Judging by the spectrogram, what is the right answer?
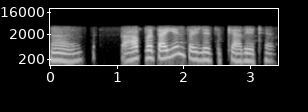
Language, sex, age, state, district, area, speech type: Hindi, female, 45-60, Bihar, Begusarai, rural, conversation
